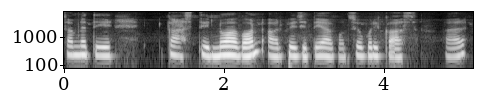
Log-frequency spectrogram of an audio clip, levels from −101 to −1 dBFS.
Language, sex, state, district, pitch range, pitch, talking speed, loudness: Chakma, female, Tripura, Unakoti, 210-230 Hz, 220 Hz, 115 wpm, -18 LUFS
